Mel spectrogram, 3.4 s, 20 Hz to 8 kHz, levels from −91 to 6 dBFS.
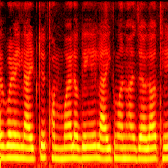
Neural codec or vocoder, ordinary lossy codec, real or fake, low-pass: codec, 16 kHz, 1 kbps, FunCodec, trained on LibriTTS, 50 frames a second; none; fake; none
